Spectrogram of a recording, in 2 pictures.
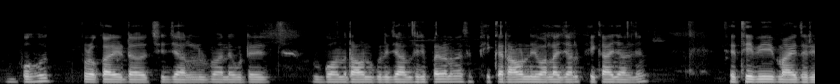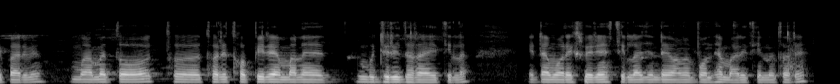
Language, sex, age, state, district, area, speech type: Odia, male, 30-45, Odisha, Bargarh, urban, spontaneous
